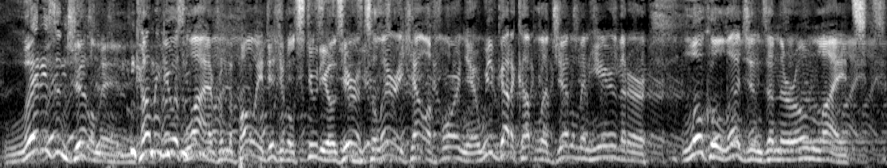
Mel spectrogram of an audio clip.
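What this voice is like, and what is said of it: Boxing ring announcer voice. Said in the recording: “in your best fucking ring announcer voice”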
